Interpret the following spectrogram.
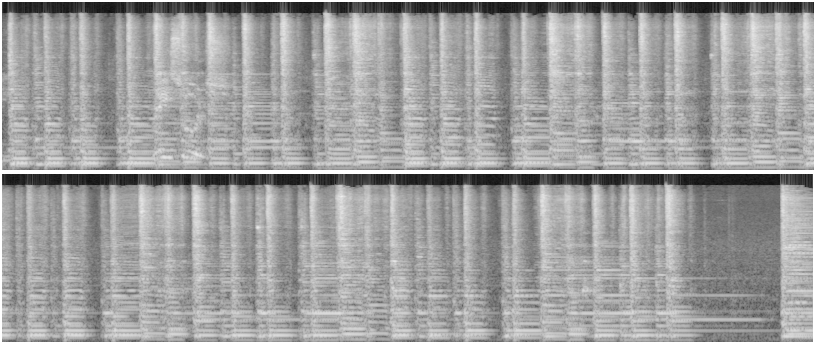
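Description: Acoustic guitar strummed in a steady rhythm, chords without singing. Near the end the strumming stops and a last chord rings out and fades.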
